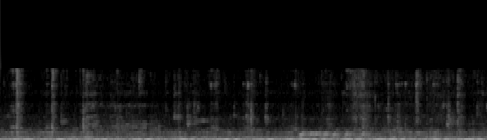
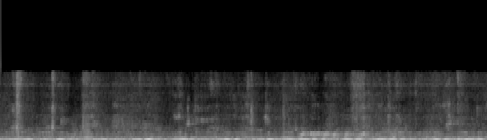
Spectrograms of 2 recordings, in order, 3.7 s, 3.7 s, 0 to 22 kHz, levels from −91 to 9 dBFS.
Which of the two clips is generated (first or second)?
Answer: second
